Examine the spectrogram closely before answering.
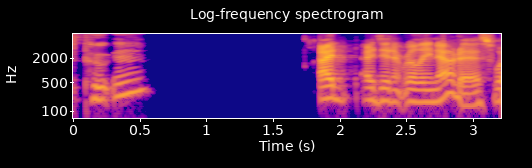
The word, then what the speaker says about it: Putin: It's Putin, you guys. Somebody pooted. It's like you say it like somebody pooted. Putin. Yeah, but there's still like a hint of a T when you're saying that.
